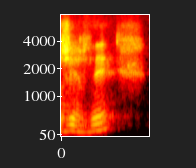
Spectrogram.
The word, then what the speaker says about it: Gervais: I'm going to say Gervais because I speak French.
